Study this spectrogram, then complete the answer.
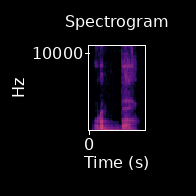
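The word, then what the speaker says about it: رَبَّ: So, again it means we have two bas here. One is silent or having sukun sign on top of it. And other one is having fatha. So, that's why we have to read ra ba fatha rabb ba fatha ba rabbah rabbah rabbah. Ra is heavy because of having fatha on top of it. And ba is twice, so we have to emphasize.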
